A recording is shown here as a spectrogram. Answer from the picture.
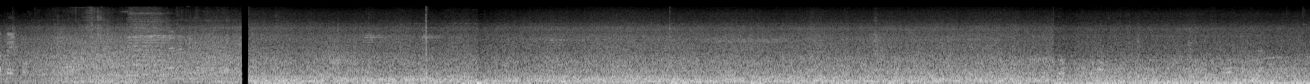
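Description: Steady rumble and hiss inside a packed MRT commuter train car, with a low murmur of passengers. The audio drops out for an instant about two seconds in.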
